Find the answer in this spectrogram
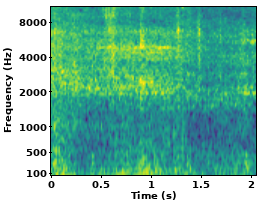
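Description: Engine of a 2005 Chevrolet Silverado 2500HD pickup running while it plows snow with a rear plow: a steady low rumble that eases off about a second in.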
